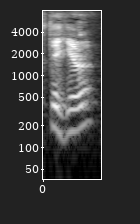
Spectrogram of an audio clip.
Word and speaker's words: de Herrera: It is de Herrera? It is. Some people pronounce it de Herrera, but it's also pronounced the way you're saying it, so no problem.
